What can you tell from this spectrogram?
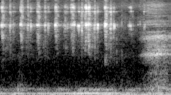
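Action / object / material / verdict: shake / automatic wristwatch, metal case and winding rotor / metal / scraping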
